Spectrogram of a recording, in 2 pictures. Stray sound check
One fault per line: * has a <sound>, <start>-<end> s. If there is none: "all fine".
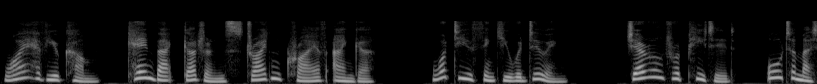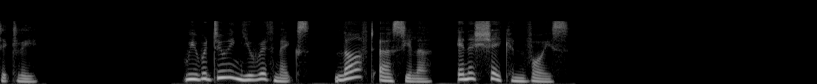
all fine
